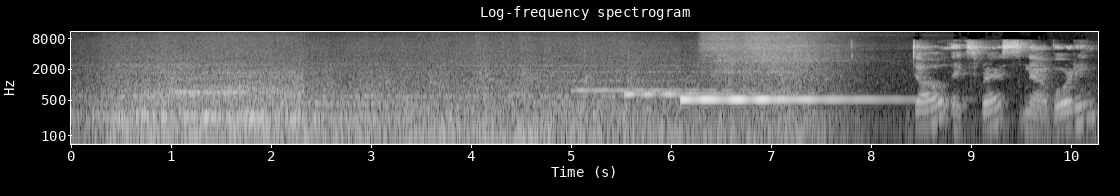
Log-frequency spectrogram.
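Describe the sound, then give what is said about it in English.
A train rumbles in and slows, with a long steady whistle-like tone and hissing brakes near the end, followed by people talking. “Now arriving the Doll Express.”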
